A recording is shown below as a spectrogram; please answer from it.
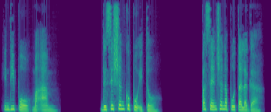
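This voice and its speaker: A woman's voice: lowish voice, expressive, a little slow, a little mellow, dry recording, studio quality. A woman with a Filipino accent voicing a meek but resolute young female office worker, polite and apologetic.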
